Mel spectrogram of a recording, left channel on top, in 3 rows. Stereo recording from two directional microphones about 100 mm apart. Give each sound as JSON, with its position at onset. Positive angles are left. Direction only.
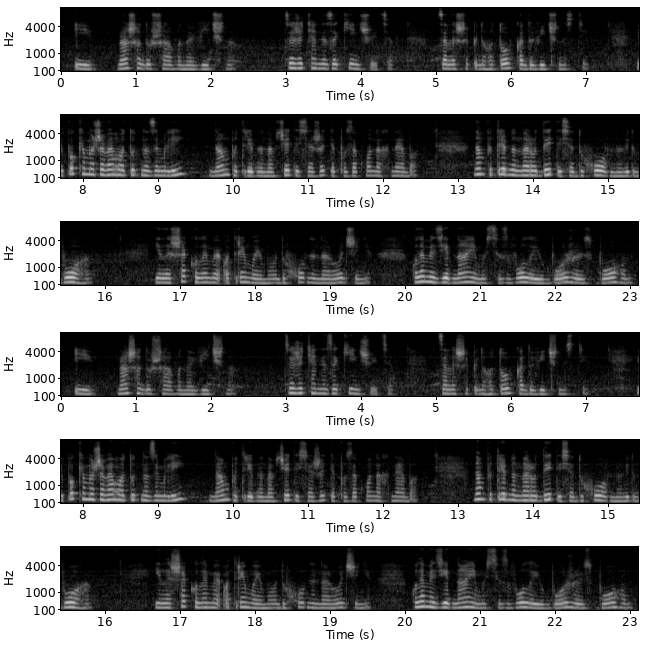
{"t": 0.8, "sound": "speech", "side_deg": -25}
{"t": 3.0, "sound": "speech", "side_deg": -25}
{"t": 5.0, "sound": "speech", "side_deg": -25}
